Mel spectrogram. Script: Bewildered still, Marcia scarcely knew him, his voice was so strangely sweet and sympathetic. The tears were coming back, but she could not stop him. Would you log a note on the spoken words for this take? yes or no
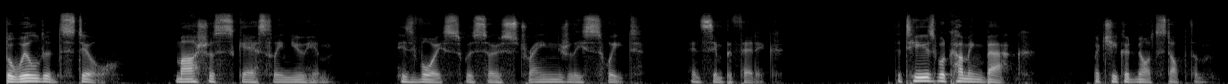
yes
